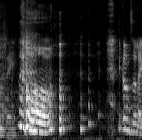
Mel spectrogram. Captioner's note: both laugh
